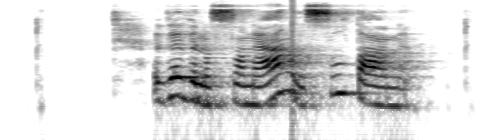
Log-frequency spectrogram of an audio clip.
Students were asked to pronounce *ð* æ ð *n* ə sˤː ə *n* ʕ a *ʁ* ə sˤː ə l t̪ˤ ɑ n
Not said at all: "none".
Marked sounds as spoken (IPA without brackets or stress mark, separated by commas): ð, n, n, ð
